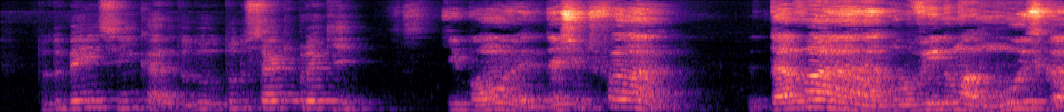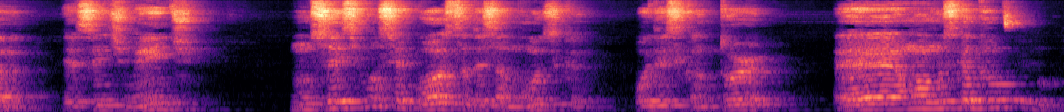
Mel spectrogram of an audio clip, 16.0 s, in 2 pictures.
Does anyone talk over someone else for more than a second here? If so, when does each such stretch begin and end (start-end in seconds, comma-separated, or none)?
none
